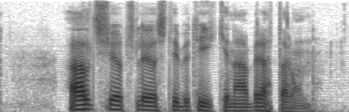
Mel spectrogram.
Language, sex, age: Swedish, male, 49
